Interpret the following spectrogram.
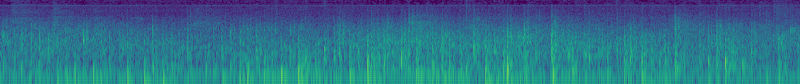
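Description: Rapid, even hoofbeats of a Paso Fino gelding performing the classic fino gait: a fast, unbroken run of short sharp strikes.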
